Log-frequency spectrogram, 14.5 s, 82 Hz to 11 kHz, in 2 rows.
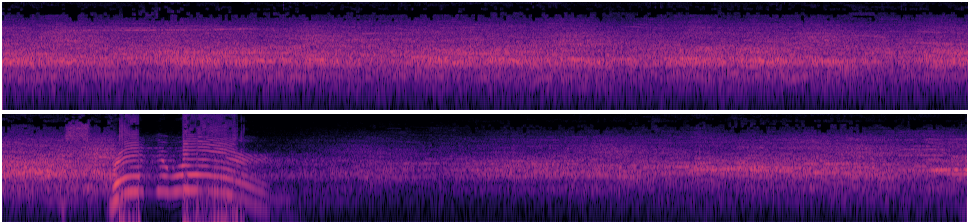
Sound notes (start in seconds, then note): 1.9 cheers and applause; 9.4 chanting "Four more years!"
